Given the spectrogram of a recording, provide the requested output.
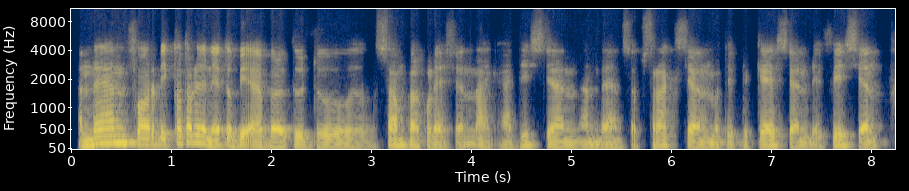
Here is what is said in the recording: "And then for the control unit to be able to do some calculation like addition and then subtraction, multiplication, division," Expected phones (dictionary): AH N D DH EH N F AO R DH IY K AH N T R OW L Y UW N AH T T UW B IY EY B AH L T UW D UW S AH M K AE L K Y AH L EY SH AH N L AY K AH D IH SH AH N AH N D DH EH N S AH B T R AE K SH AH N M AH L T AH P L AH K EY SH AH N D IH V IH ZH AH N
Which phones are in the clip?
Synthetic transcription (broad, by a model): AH N D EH N F AO R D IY K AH T OW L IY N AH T T UW B IY EY B AH L T UW D UW S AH M K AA L K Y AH L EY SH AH N L AY K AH D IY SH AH N AH N D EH N S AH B T R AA K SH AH N M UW L T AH P L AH K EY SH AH N D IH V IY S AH N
